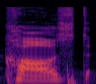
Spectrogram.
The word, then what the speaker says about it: caused: atención en la palabra cost nosotros no vamos a pronunciar la e no es así no se pronuncia la e simplemente desaparece el sonido y se queda en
